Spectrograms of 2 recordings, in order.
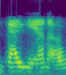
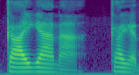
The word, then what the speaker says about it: Guyana: She was born in Guyana, which is in South America. – Oh my gosh. See, I apologize. – It's that little country right above Brazil.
